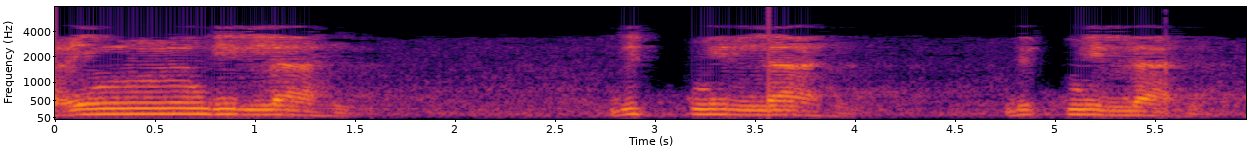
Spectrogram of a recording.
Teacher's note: في غير حالتي الفتح والضم فإن اللام ترقق أو ترقق اللام، مثل الكسر من عند الله، بسم الله، بسم الله.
